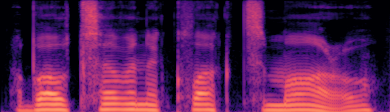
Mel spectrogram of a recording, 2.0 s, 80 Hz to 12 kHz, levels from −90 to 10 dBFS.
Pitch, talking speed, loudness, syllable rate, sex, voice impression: 145 Hz, 155 wpm, -16 LUFS, 4.9 syllables/s, male, very masculine, old, slightly thick, relaxed, slightly weak, slightly dark, very soft, very clear, slightly muffled, slightly halting, cool, intellectual, very sincere, very calm, very mature, friendly, reassuring, unique, elegant, slightly wild, slightly sweet, slightly lively, kind, slightly modest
